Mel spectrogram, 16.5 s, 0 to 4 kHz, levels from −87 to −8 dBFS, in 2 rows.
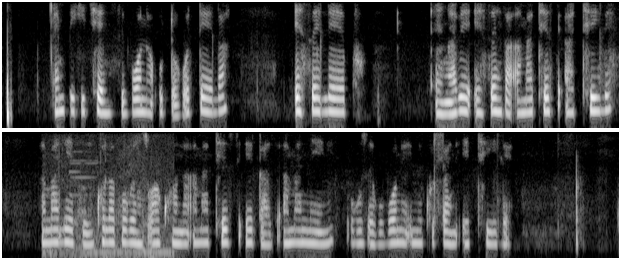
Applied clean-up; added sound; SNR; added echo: none; Zipper (clothing) / Telephone; 16 dB; none.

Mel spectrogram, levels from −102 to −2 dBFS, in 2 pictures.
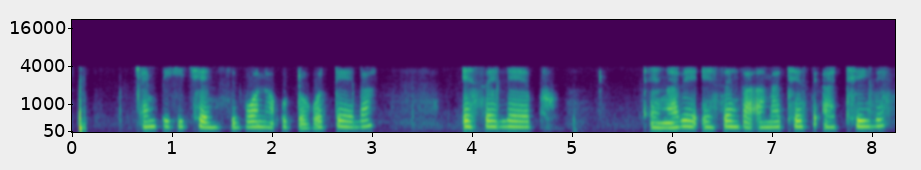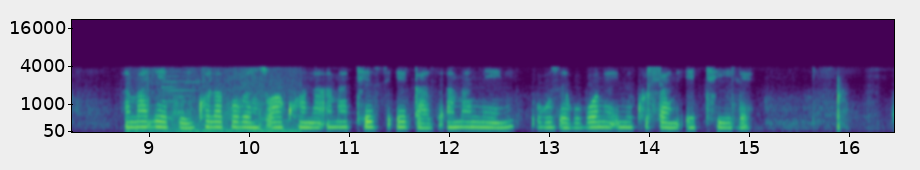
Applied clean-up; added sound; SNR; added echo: neural separator model SepFormer DNS4.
